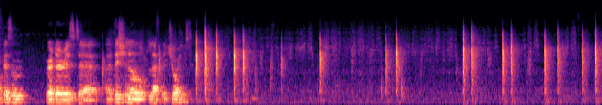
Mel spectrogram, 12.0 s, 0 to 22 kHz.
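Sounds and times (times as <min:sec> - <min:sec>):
chalk tapping on blackboard: 0:03.1 - 0:12.0
chalk scratching: 0:03.9 - 0:12.0.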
